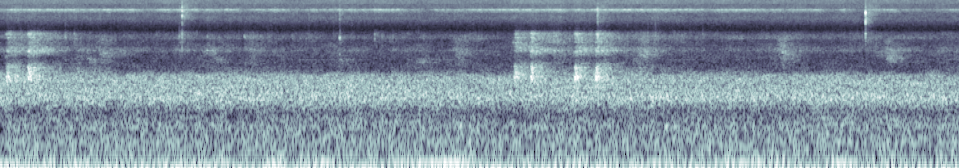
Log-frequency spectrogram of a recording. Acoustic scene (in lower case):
park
